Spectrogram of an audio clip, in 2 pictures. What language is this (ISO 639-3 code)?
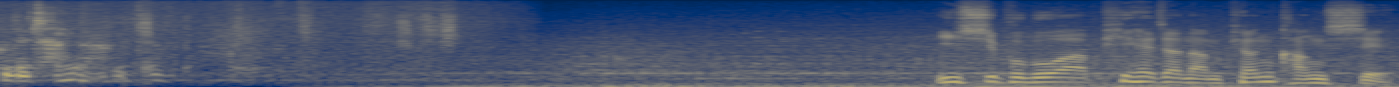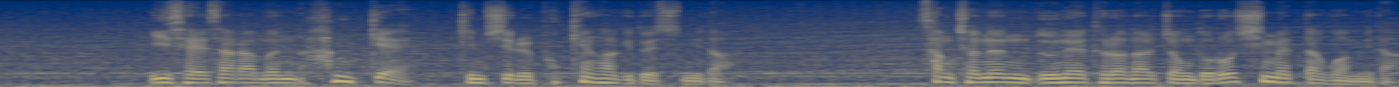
kor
